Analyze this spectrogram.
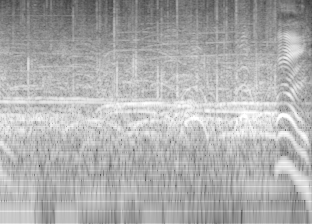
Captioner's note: cheering and applause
